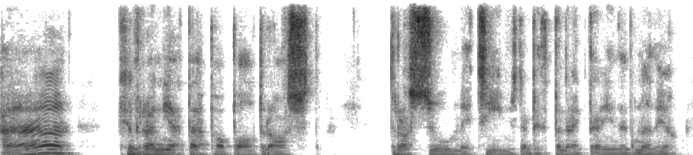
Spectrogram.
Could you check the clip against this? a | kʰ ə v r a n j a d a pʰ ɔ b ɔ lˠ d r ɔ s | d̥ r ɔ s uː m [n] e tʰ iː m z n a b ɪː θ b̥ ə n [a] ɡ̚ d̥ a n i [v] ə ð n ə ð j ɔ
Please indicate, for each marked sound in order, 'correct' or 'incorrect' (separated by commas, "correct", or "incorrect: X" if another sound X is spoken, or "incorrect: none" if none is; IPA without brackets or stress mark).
correct, correct, incorrect: ð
